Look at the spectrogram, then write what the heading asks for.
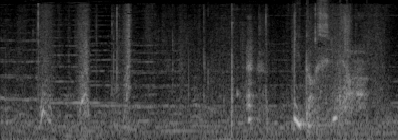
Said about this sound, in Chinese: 这么多人，你也太大胆了，居然直接把裤子拉链拉开了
